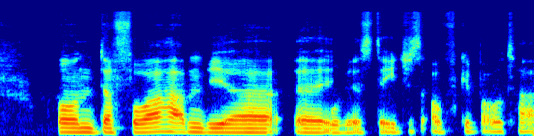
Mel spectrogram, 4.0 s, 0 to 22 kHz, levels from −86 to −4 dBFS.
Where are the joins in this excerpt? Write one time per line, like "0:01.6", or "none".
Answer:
0:02.5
